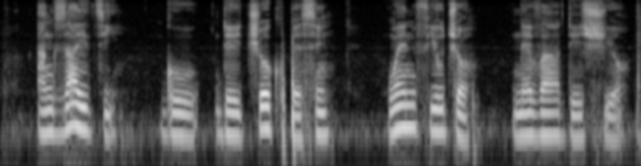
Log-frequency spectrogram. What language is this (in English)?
Nigerian Pidgin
